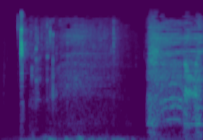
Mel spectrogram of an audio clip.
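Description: A cough drop is popped into the mouth, heard as a short burst of wet mouth and tongue noises, then a louder smacking, sucking sound, with no talking.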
